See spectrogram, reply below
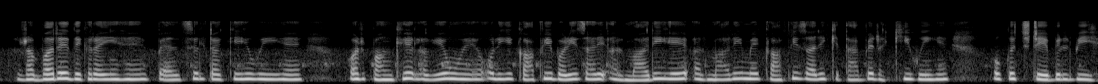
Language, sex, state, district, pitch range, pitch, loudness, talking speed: Hindi, female, Bihar, Jamui, 225-255 Hz, 240 Hz, -20 LUFS, 180 wpm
